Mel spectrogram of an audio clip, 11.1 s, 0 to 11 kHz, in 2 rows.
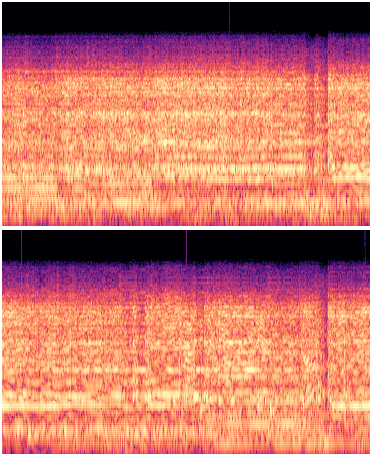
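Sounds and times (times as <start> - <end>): guitars playing rock ballad: 0.0 - 11.0.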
